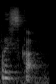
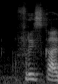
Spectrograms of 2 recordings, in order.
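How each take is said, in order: First: The name begins with a P sound. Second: The name begins with an F sound.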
